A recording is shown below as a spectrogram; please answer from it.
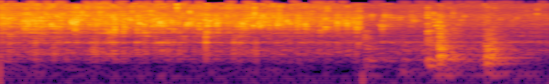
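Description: Chopped onions go into hot oil in a pressure cooker for a Telangana-style mutton curry, giving a steady close sizzle and hiss with a few clatters near the end.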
